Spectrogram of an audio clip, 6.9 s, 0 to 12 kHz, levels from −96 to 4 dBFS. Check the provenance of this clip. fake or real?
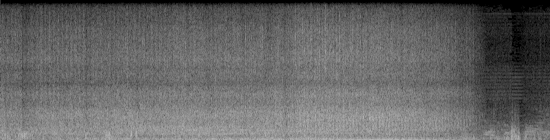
real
